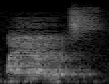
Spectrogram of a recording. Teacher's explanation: From the ending, O is the 3rd syllable. So stress falls on the O.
